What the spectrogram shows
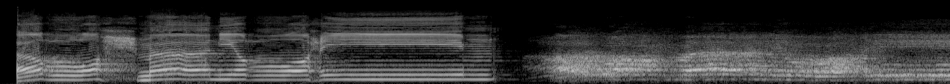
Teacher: Ra-nya mufakham. Mufakham ni artinya tafkhim, ditebalkan. Kemudian ra itu sifatnya takrir. Takrir hanya di ujung lidah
